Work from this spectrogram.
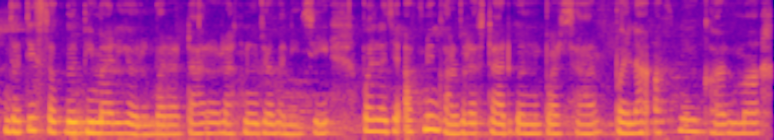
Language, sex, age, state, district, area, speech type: Nepali, female, 18-30, West Bengal, Alipurduar, urban, spontaneous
